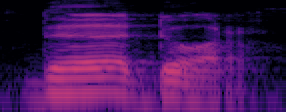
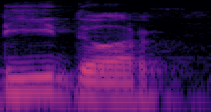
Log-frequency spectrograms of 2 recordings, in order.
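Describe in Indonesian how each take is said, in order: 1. Kata 'the' diucapkan dengan bunyi vokal pendek 'thuh'. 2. Kata 'the' diucapkan dengan bunyi vokal panjang 'thee'. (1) "Karena door hurufnya huruf D, huruf depannya, huruf mati ya" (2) "Kenapa kok bukan di door?"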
